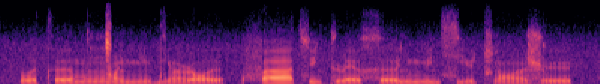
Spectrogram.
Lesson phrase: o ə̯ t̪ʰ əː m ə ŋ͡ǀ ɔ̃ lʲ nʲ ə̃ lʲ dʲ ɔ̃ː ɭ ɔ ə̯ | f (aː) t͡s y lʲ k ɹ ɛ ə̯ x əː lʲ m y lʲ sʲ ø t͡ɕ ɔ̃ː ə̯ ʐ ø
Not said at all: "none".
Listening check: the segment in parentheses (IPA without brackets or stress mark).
aː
